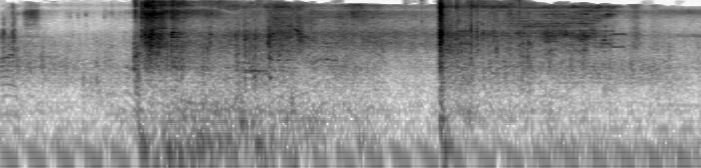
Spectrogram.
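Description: A smoke canister bursts and hisses.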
